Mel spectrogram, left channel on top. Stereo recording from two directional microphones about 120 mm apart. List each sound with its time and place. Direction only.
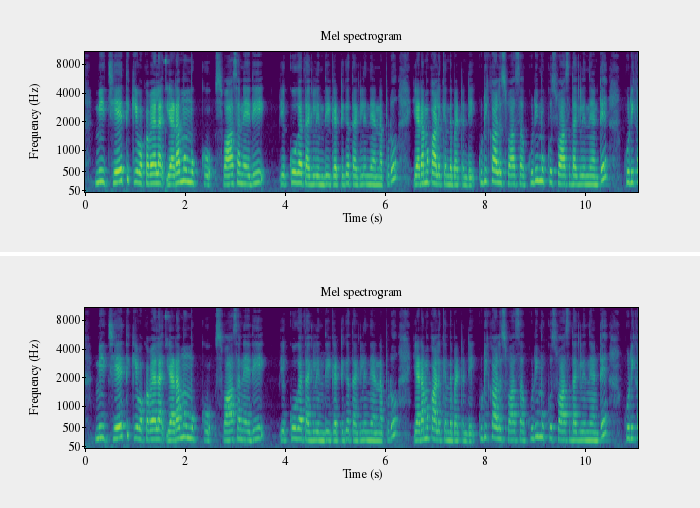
0.7 s speech: 40° left (ahead or behind)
